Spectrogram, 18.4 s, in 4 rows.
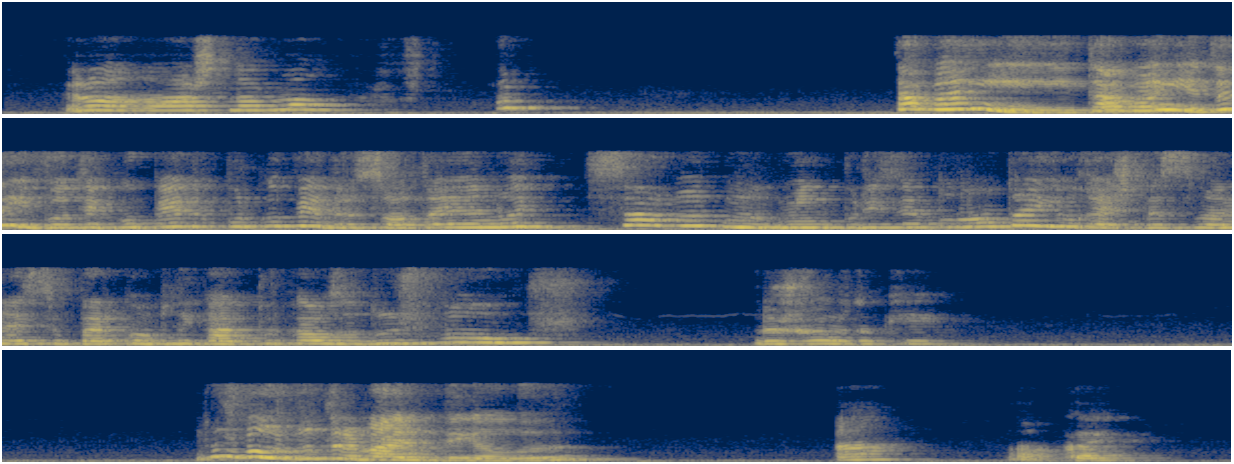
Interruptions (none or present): none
